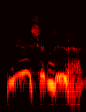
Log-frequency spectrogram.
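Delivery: a tiny high voice of conscience; high soft conscience voice; little inner voice. Retold or imitated. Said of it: "this little voice in the back of our head".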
